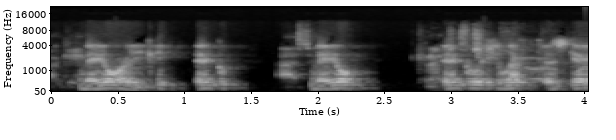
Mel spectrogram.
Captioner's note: JAWS speaking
